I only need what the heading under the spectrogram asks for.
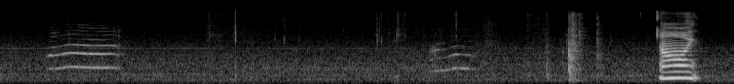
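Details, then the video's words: Indoor Norwegian Forest Cat meowing repeatedly after its returning owner rings the door chime, wanting the door opened: a first meow near one second, a softer one mid-clip, then a loud strained wail at the end, with a faint steady hum. "ユーリの鳴き声 （20120307） The cry of Juli."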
